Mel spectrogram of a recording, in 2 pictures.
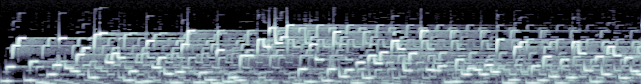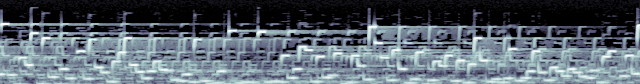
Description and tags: Blips and Bloops
A random arpeggio of sine waves with some reverb + ping-pong delay. Can be used for sci-fi purposes (control panel, alien machinery, etc.).
notes, blip, computer, sci-fi, compute, spaceship, fi, bloops, calculator, digital, blips, calculate, machinery, noise, future, machine, random, space, sci, bloop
